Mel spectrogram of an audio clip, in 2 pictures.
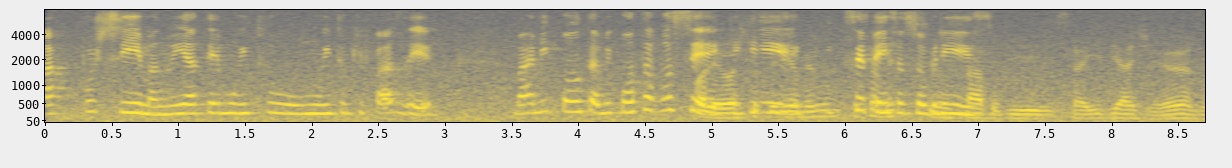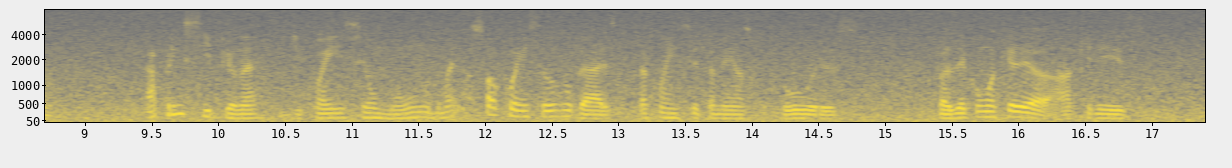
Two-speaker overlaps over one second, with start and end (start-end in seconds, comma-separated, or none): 4.8-7.2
